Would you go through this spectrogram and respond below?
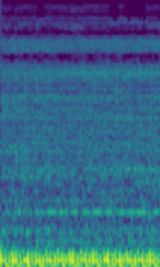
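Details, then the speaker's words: Fiat Argo Firefly engine, cold first start with exhaust smoke and whistling noise rising when clutch pressed: deep lumpy throb at idle; crankcase ventilation (PCV) diaphragm under cover found torn, suspected cause of noise. "Aí, pessoal, tirei a tampa do filtro de ar, tirei essa tampinha que fica aqui para ter acesso a essa membrana diafragma, né, do do sistema antiema do carro. E está rompido, ó, pessoal."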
